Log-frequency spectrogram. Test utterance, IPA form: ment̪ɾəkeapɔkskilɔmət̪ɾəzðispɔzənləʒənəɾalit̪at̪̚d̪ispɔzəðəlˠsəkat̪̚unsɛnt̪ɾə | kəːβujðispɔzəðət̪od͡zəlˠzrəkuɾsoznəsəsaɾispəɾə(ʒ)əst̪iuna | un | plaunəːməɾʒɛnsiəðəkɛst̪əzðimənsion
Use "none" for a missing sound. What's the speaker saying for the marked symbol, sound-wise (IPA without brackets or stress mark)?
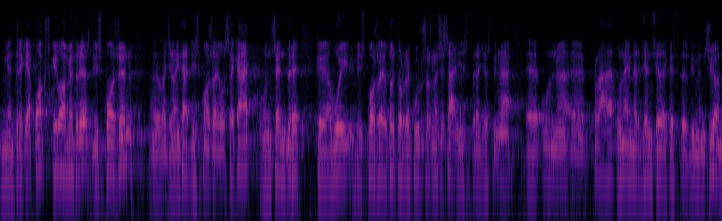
ʒ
